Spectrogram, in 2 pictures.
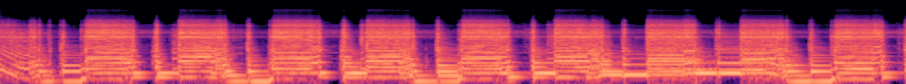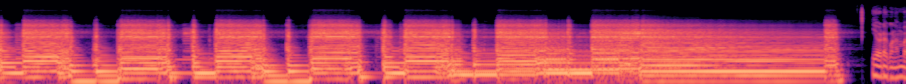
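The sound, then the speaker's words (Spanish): A loud, heavily distorted electric guitar with a warm, rounded neck-pickup tone plays a steady riff of sustained chords and short stops for about half a minute, ringing out at the end. “Pastilla del mástil.”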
